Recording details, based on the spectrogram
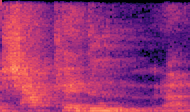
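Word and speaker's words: שקד: 근데 그것과 아주 비슷한 발음이 샤케드라는 말이 무슨 말이냐면 지키다라는 뜻이에요.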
